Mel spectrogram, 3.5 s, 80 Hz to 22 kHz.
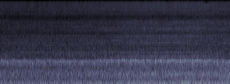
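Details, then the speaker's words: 2012 Ford 6.7 diesel truck idling after alternator replacement and EGR valve and filter cleaning: steady, even idle with light belt-drive whir, no knocks or squeal; no codes, normal healthy idle. "But so far, everything sounds good. No codes or nothing."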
